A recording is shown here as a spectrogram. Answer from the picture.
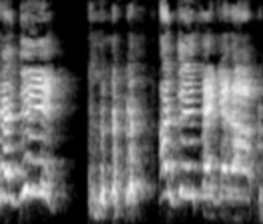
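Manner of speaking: high, loud, laughing I did; gleeful admission. Retold or imitated. Sheriff admitting to Tommy he made it up, gleeful. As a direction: crow it out, half laughing.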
